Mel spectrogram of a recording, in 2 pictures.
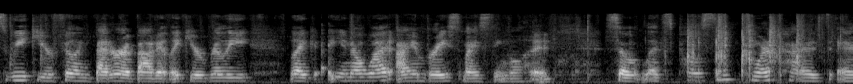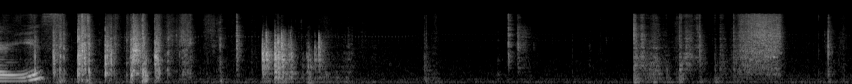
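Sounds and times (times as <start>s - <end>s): cards sliding: 15.3s - 17.0s.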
